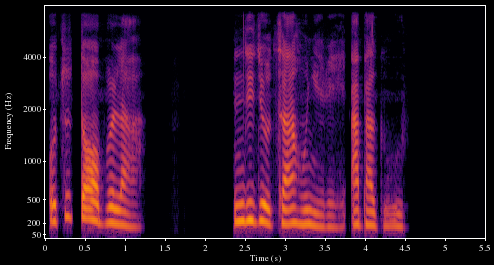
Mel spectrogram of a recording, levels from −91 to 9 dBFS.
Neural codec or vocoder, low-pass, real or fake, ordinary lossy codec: none; 7.2 kHz; real; none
